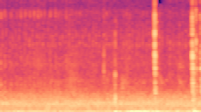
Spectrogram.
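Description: Steady low rumble of wind on the microphone, with a few faint clicks in the second half.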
